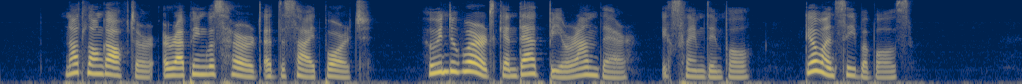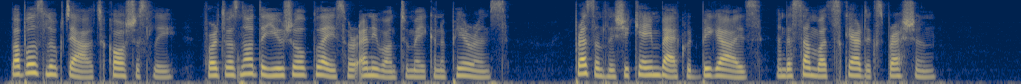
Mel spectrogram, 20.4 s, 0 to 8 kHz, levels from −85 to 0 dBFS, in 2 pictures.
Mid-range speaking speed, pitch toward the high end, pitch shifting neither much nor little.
Yes: average, 165 wpm; high, 205 Hz; average, 4.6 semitones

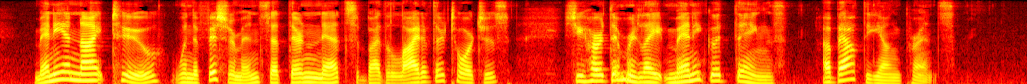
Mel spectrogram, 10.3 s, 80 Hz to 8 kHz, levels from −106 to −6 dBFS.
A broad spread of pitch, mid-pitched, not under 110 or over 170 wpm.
Yes: wide, 6.8 semitones; medium, 160 Hz; average, 160 wpm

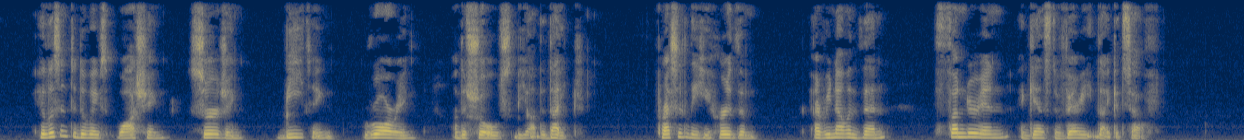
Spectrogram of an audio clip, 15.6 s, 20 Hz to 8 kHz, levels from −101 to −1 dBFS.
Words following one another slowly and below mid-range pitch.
No: slow, 115 wpm; medium, 180 Hz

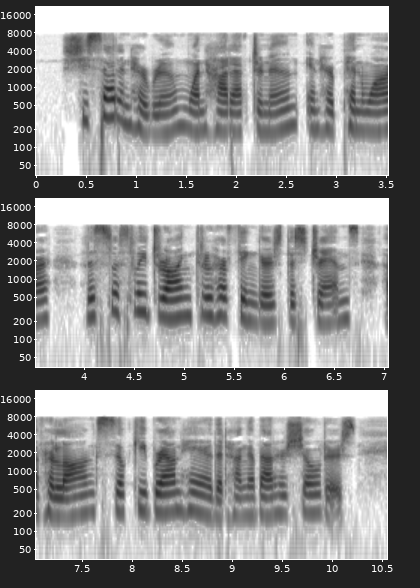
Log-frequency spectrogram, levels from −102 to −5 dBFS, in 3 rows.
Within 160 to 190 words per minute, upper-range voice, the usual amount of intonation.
Yes: average, 165 wpm; high, 205 Hz; average, 3.3 semitones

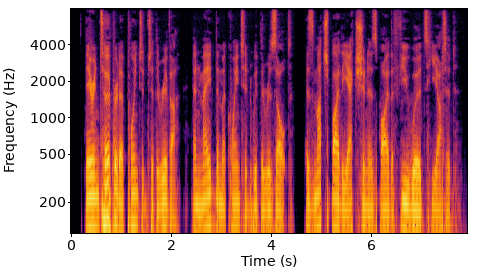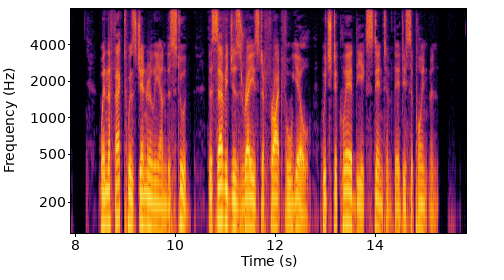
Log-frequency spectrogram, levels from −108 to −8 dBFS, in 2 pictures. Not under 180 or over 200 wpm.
No: average, 165 wpm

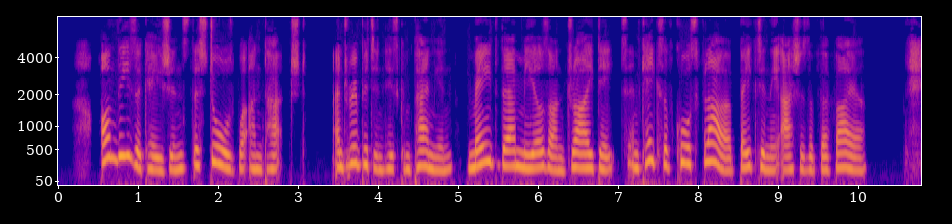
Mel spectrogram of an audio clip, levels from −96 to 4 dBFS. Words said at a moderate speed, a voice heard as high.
Yes: average, 165 wpm; high, 215 Hz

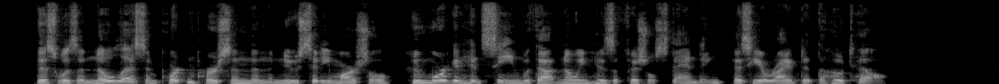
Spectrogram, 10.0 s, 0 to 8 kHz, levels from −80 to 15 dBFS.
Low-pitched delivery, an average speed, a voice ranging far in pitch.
Yes: low, 125 Hz; average, 160 wpm; wide, 5.9 semitones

